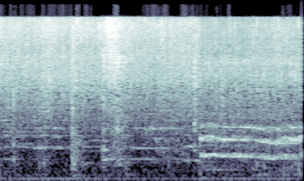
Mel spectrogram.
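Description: Turmeric, salt and chili powder frying in oil as the spice paste is stirred for a prawn and young jackfruit curry, a moderate sizzle with occasional scraping strokes and some faint background tones.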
